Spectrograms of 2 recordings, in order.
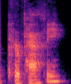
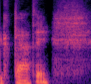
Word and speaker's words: Karpathy: And there's a a famous guy uh um uh in the AI space Andrew uh Andra Andra uh Karpathy. Andre Karpathy is probably the right pronunciation. Andre Kapathy and uh he was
